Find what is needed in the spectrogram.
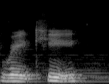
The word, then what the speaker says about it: Reiki: Reiki, pronounced Reiki, means spiritually guided universal life force energy in Japanese.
